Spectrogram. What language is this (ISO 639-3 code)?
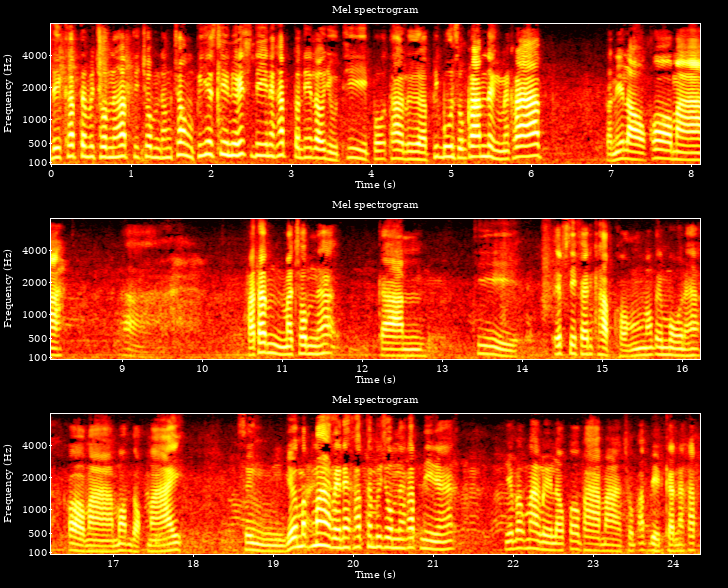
tha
